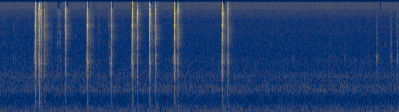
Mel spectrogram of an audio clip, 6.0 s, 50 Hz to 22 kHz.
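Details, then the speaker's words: Honda Acty carburetor fuel shutoff solenoid, tested off the engine with 12 V applied: crisp quick clicks as the needle pulls in. Normal solenoid operation. "can hear this needle down so that is a good sign"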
